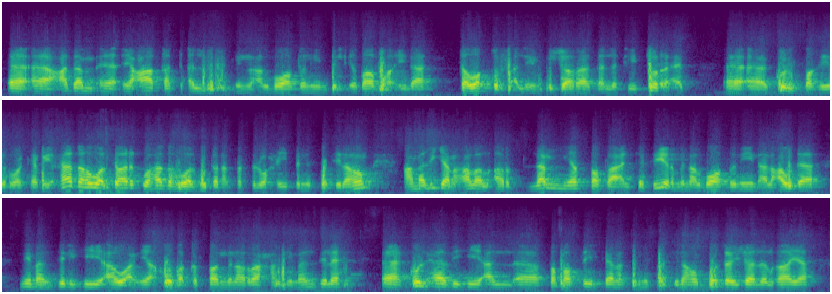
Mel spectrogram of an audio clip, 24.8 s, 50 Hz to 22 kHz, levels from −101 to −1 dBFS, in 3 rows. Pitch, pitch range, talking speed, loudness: 105 Hz, 100-115 Hz, 120 wpm, -22 LUFS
